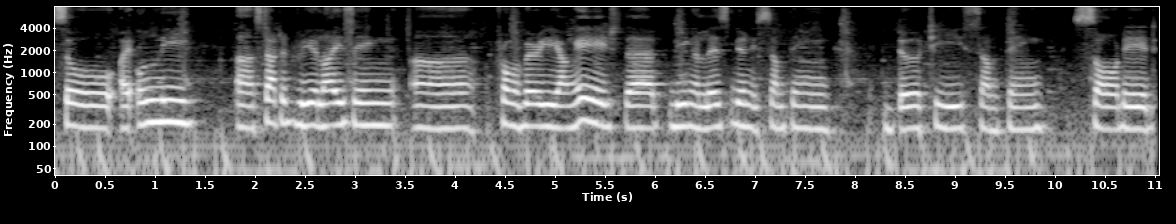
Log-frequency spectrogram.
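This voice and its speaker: A woman with an American accent, fairly low in pitch, at a very slow pace with monotone, flat intonation and audible room echo. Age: 60s. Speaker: LGBT activist and interviewee. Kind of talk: documentary interview. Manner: hesitant, many fillers.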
